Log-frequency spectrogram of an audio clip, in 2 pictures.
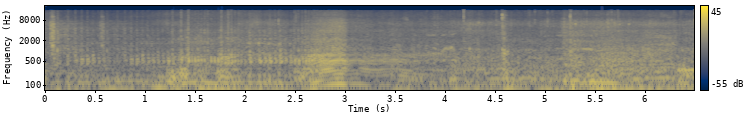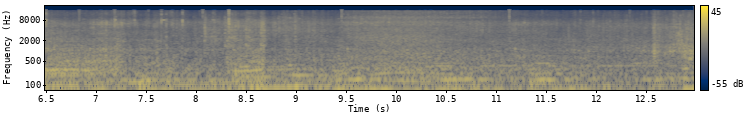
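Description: Motor vehicle engines running: a dirt bike's engine revving, with four-by-four engines running.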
